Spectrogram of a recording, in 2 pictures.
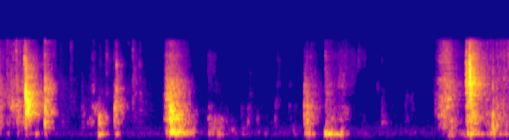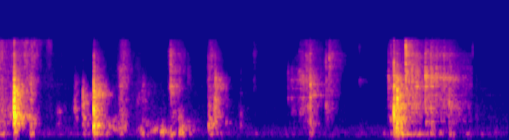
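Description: Cardboard card boxes and paper pack wrappers being handled and opened, a run of short, irregular rustling and scraping noises.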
